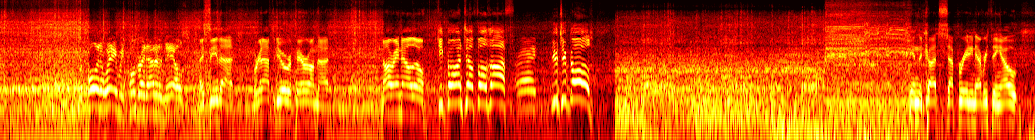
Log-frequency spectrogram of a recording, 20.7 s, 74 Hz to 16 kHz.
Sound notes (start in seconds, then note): 12.5 machines humming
